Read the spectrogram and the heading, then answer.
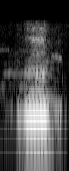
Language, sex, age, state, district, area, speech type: Maithili, male, 18-30, Bihar, Supaul, rural, conversation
